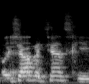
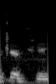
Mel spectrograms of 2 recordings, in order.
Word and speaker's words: Jabotinsky: Jabotinsky, yes. Am I pronouncing it wrong? Jabotinsky, yeah.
